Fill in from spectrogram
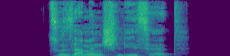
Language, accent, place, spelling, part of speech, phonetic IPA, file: German, Germany, Berlin, zusammenschließet, verb, [t͡suˈzamənˌʃliːsət], De-zusammenschließet.ogg
- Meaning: first/second/third-person plural dependent subjunctive I of zusammenschließen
